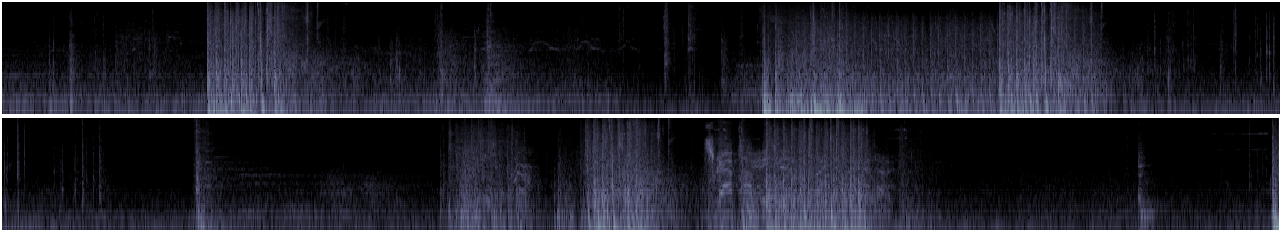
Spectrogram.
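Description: Bursts of gunfire from an AR in a ranked first-person shooter match, several loud volleys of rapid shots separated by quieter stretches of game noise.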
